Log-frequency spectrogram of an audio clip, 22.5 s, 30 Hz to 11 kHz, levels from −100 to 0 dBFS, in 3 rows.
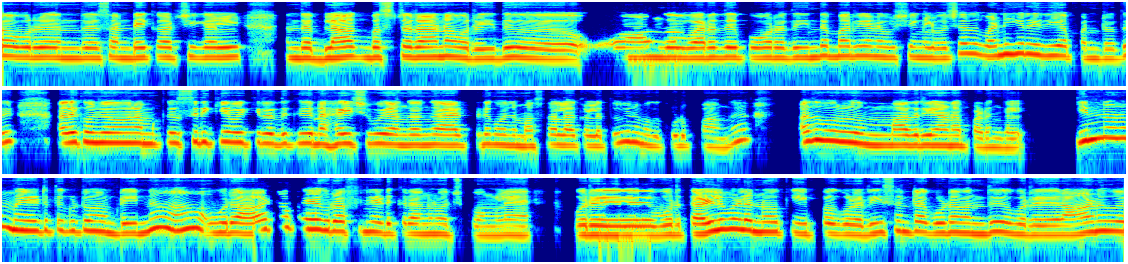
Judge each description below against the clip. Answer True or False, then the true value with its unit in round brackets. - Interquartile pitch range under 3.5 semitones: True (2.9 semitones)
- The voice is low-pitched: False (235 Hz)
